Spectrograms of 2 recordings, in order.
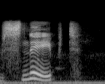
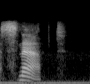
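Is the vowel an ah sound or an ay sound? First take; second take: ay; ah. First: The vowel is an ay sound. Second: The vowel is an ah sound. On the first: The speaker calls it wrong. "Instead of snaped" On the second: The speaker calls it right. "this is going to be an ah sound"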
